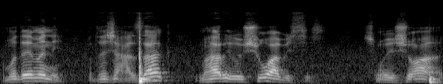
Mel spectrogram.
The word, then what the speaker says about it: יהושע: כי האשכנזים לא מבטאים את העין. הם יגידו, יהושע, נשמע באוזנם כמו אותו האיש. הרי את העין לא מבטאים, יהושע, יהושע, יהושע זה מזכיר את אותו האיש.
